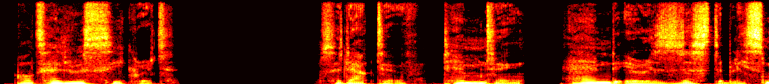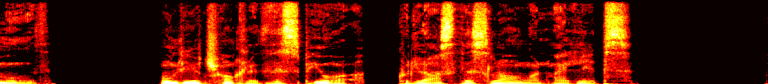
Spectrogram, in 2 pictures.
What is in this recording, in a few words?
English Intimate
